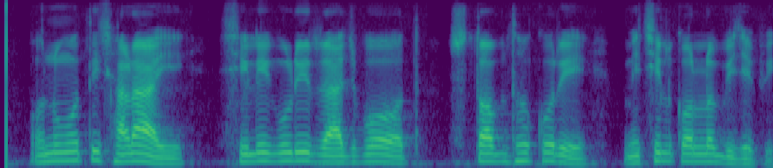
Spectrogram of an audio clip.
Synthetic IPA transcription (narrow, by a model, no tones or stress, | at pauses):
o̰numot̪it͡ɕʰaɽaj | ʃiliɡuɽiɾːad͡ʑbot̪ | st̪ɔbd̪ʱokoɾe | mit͡ɕʰilkoɾlobid͡ʑepi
